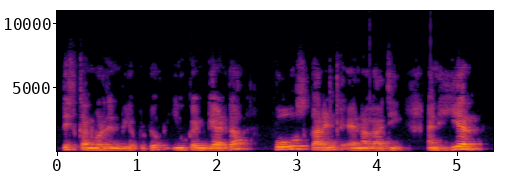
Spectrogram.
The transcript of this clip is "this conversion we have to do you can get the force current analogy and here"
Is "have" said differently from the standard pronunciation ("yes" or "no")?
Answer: yes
